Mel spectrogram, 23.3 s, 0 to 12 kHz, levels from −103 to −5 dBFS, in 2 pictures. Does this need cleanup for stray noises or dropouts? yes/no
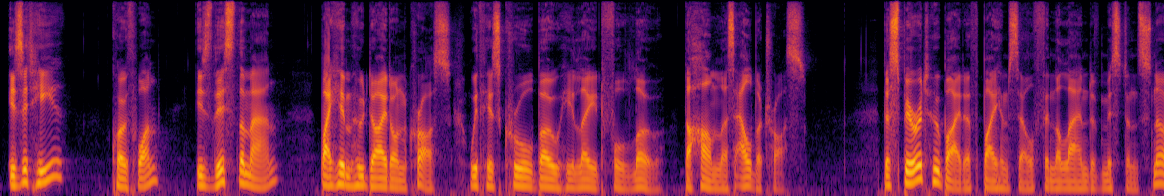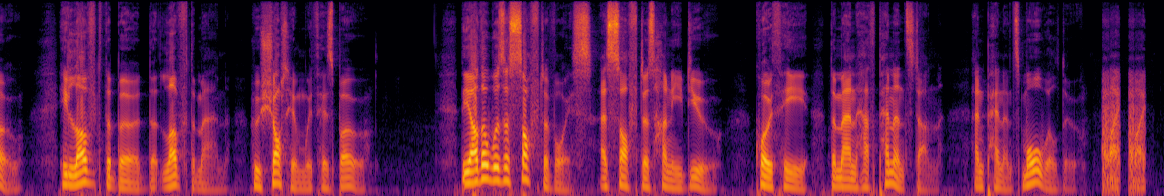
yes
